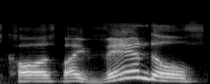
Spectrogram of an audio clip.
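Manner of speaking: high, loud mock outcry; exclaimed quote. Commentator quoting a politician's post about vandals, exclaimed high and loud. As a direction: cry it out as a quoted accusation, voice shooting up. Quoting his post's accusation.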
